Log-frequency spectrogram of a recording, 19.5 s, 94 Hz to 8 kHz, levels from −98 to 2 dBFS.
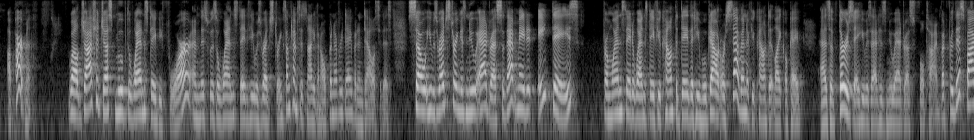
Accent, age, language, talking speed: American, 50-69, English, 240 wpm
